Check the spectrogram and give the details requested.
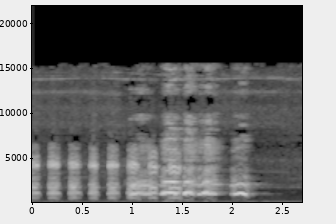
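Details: Red junglefowl call played as a trapping lure for wild males and females: a run of about six sharp, even clucks, then a louder, harsher burst of broken, crowing notes that fades out.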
